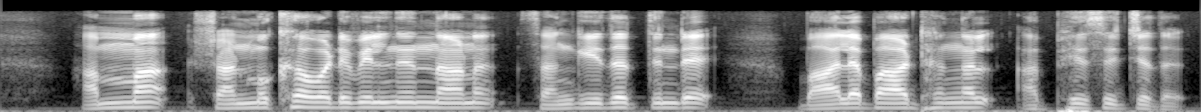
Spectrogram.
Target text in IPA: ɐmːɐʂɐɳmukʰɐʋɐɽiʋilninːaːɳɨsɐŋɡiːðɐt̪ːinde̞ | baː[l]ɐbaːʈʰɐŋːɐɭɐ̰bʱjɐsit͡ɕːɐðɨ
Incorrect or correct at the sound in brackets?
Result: correct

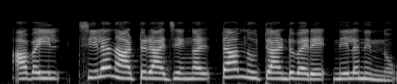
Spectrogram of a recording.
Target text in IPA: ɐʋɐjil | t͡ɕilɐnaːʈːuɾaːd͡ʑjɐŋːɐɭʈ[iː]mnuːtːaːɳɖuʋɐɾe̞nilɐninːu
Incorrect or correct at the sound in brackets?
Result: incorrect: aː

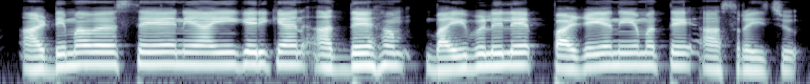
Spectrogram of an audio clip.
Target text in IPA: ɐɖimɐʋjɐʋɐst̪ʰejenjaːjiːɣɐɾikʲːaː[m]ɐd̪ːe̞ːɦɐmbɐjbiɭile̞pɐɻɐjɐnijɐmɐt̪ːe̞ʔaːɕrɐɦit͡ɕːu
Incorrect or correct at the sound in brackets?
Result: incorrect: n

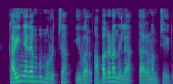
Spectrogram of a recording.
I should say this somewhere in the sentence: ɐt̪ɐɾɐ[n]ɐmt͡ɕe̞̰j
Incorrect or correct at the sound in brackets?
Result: incorrect: ɳ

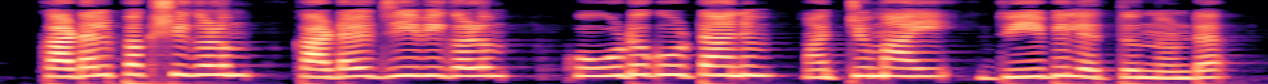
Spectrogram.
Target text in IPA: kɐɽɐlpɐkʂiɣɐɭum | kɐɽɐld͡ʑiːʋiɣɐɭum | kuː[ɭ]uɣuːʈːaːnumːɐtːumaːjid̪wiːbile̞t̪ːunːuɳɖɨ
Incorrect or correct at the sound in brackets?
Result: incorrect: ɽ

